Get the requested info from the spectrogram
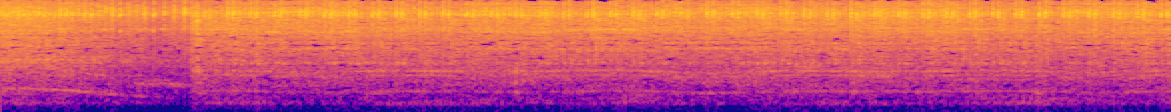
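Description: Nissan Sentra's engine idling steadily, heard from the open engine bay, kept running so the helper's pedal strokes can bleed the brake master cylinder.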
